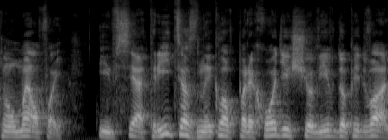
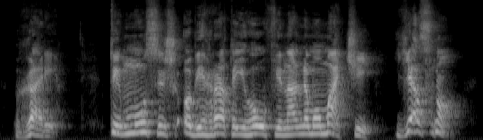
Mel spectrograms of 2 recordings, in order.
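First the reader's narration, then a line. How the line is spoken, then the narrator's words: Desperate exclamation. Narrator (Ukrainian): Відчайдушно вигукнула Герміона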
